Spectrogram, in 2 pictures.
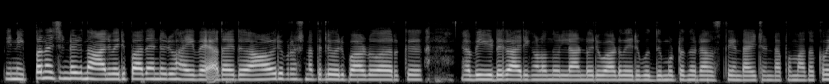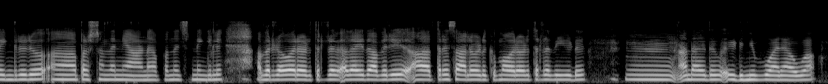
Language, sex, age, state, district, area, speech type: Malayalam, other, 45-60, Kerala, Kozhikode, urban, spontaneous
